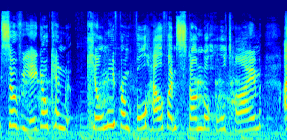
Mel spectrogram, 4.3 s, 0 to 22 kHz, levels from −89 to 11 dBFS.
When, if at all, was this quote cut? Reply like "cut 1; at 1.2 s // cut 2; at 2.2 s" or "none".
none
